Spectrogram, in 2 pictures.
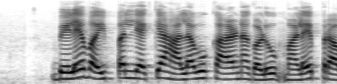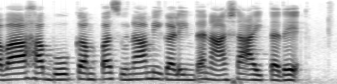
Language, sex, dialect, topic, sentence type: Kannada, female, Mysore Kannada, agriculture, statement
